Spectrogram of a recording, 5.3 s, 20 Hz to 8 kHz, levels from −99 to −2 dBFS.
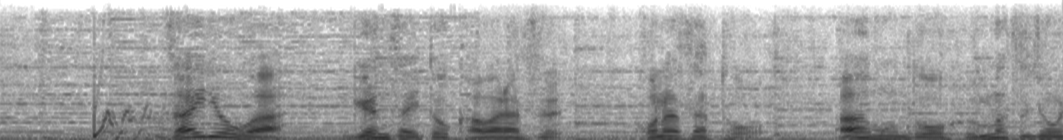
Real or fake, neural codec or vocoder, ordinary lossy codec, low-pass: real; none; Opus, 32 kbps; 7.2 kHz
